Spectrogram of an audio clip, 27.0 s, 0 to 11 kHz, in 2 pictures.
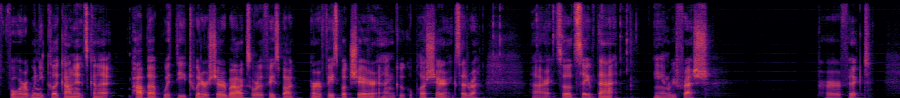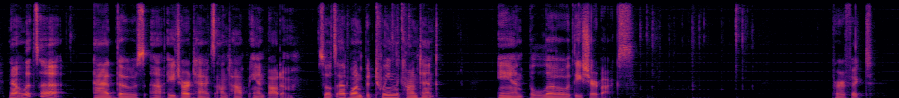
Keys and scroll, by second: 8.0 super+s, 8.3 super+Tab, 9.4 super+r, 16.7 super+Tab, 24.8 super+r.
